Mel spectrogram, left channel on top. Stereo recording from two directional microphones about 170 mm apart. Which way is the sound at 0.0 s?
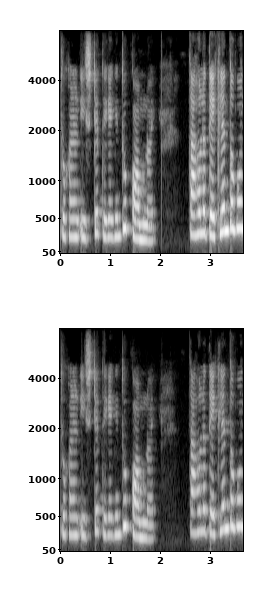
25° left (ahead or behind).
